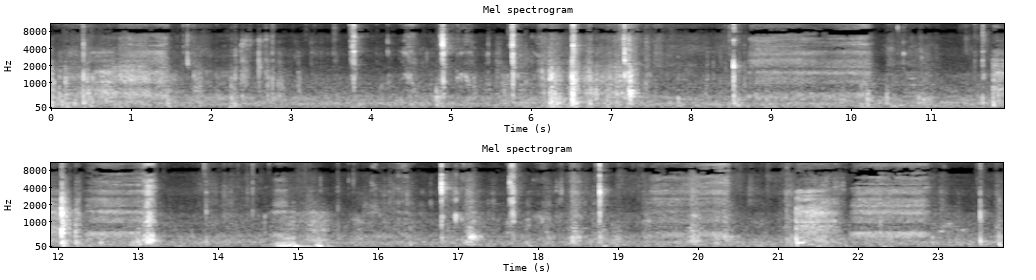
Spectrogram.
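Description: A person biting into and chewing Marian plums (plum mango) close to the microphone: irregular crisp crunches, with chewing noise between them.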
